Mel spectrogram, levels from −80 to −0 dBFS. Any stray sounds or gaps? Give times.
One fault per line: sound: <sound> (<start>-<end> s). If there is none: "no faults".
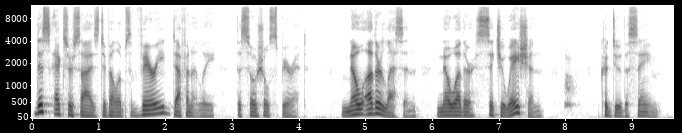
sound: bark (8.0-8.2 s)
